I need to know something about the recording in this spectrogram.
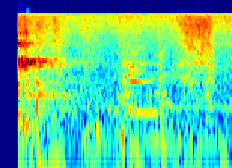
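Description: A steady hiss of noise that starts suddenly just after the opening, loudest in the first moment, with a couple of faint short held notes in it.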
